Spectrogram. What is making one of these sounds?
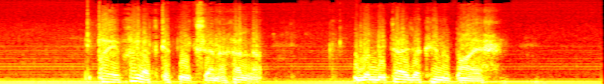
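A man speaks through a microphone in short bursts.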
